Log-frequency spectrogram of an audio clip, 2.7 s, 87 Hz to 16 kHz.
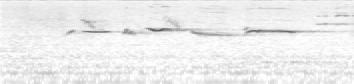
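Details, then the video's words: Blackbird singing on a rooftop antenna in the town centre of San Martín, Zamudio, Txorierri, Bizkaia, April 2019; one clear phrase of smooth fluted whistles, dipping and rising, closing on a drawn-out note over quiet hiss. "ZOZOA ANTENAN ABESTEN / Turdus merula _2019.04.18_ (Mirlo común cantando en la antena _)_"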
